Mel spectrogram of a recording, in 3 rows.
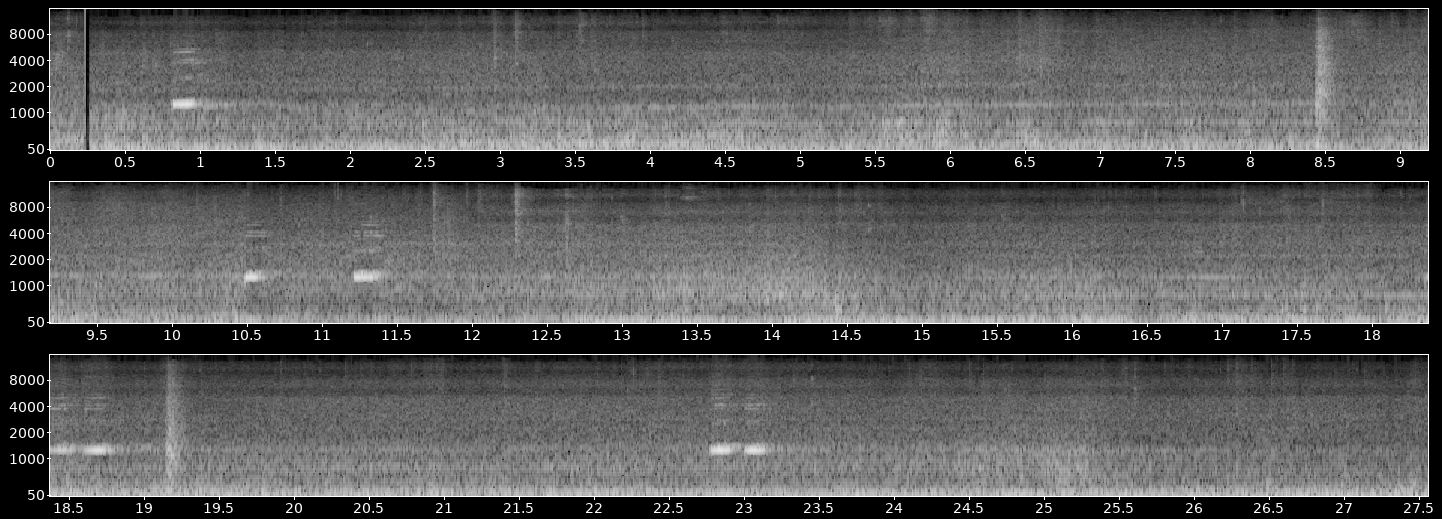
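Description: Cabin noise of a Circumvesuviana ETR 211 electric train underway: a steady low rumble of wheels on the rails with a faint whine, a couple of sharp clicks, and short paired high beeps a few times.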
